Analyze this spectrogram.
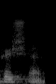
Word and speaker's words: Krishna: h h h Krishna in Krishna both syllables are short because there's no long vowels the r in is short and the a Inna is short so K there by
